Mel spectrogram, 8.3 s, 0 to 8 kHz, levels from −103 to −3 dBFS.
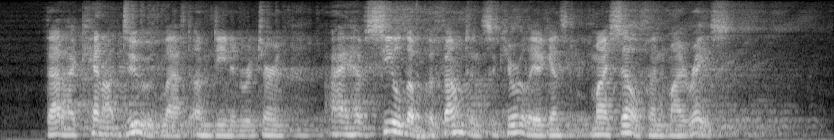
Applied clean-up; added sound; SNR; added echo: none; Thump, thud; 13 dB; reverberation time 2.7 s.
